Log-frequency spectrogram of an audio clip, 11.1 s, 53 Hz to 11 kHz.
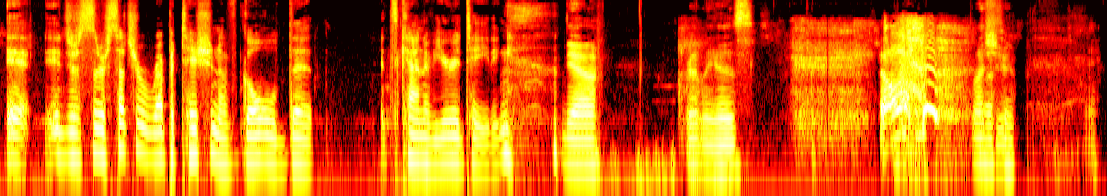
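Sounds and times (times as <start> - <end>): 
speech: 0.0 - 3.2, 3.8 - 6.1, 6.9 - 8.2, 8.8 - 10.3
sneeze: 8.8 - 9.8
person exclaiming: 8.8 - 10.1.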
